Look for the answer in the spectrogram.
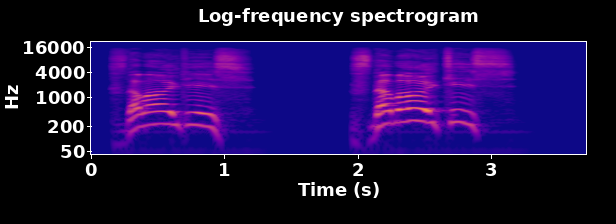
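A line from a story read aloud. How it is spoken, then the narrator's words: Shouting. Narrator (Russian): закричали англичане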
